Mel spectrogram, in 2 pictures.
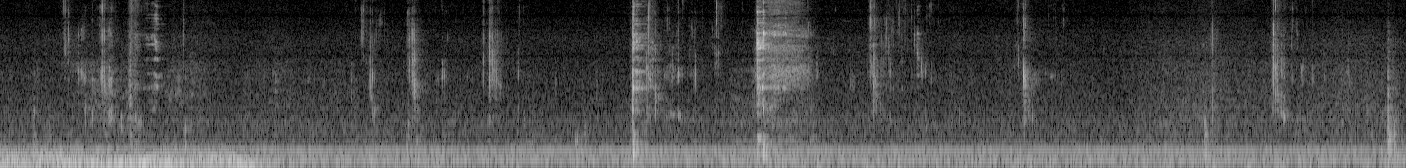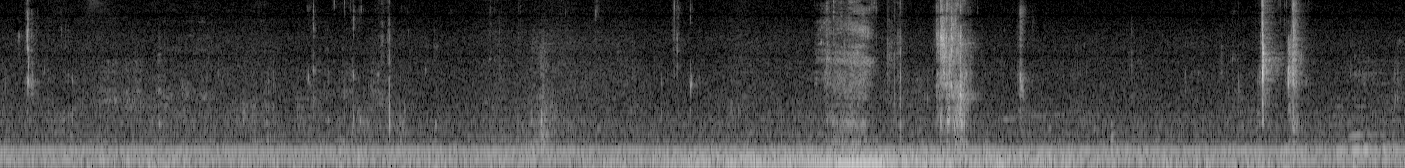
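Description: Close-up eating sounds of spicy instant noodles: wet chewing with scattered short clicks from the mouth and fork, a few of them sharper, over a steady low hum.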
